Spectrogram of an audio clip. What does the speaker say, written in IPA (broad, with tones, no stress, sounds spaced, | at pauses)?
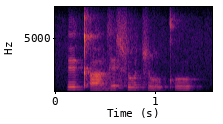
ɪ˦ kʼ ã˨ ɡ ɪ˦ s u˦ t͡s uː˨ kʼ u˦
